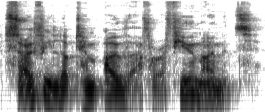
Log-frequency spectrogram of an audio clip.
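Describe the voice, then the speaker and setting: A man's voice: sits low, huge pitch swings, normal speed, gravelly. A man narrating a children's storybook as a dramatized, scripted audiobook reading.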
